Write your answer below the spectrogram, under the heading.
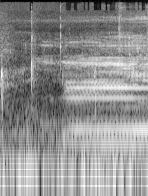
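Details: Cattle on the event field where release is announced: one sustained, even-pitched moo begins partway through and holds steady to the end, under crowd noise.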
